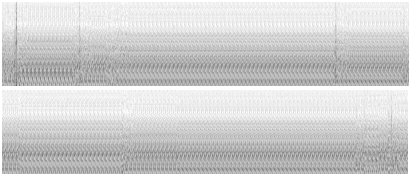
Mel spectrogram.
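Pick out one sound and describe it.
A clock ticks steadily and softly.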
